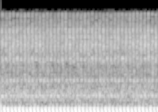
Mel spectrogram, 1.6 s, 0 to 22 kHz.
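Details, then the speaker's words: Renault Clio Estate 1.5 dCi, before hydrogen decarbonising: steady diesel idle with an intermittent light injector clatter; no warning lights or stored faults, so a mechanical injector problem is suspected, unconfirmed. "alors qu'on a entendu qu'un petit claquement injectant donc si c'est un problème mécanique de l'injecteur effectivement on n'aura pas forcément de voyants"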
